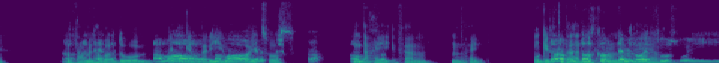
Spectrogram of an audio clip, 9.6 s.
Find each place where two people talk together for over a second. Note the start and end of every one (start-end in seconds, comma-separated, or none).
2.2-4.0, 7.2-8.9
